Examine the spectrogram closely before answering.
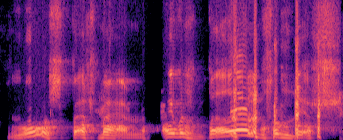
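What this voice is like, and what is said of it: Bane impression with his accent. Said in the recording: “Oh, that accent.”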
